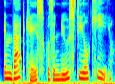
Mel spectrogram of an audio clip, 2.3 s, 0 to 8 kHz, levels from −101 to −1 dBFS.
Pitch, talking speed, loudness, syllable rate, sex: 195 Hz, 210 wpm, -16 LUFS, 3.9 syllables/s, female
